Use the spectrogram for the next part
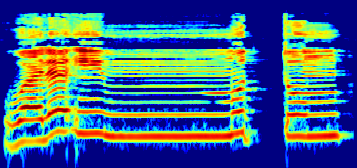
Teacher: تو یہاں پر ادغام ہوگا، تو ہم اسے غنے کے ساتھ پڑھیں گے۔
